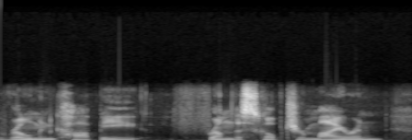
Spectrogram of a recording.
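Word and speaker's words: Myron: copy from the sculpture myON I've heard it pronounced Miron as well which is also from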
